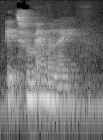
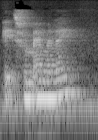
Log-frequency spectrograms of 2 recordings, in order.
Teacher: the falling pitch of Emily in statements, and also the rising pitch of Emily in questions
